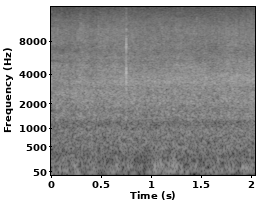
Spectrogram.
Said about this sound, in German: Deswegen habe ich den anderen Rekorder jetzt ganz einfach mit dem Richtmikro aufs Meer gerichtet und nehme Wellen auf. Als Hintergrundmucke. Wir haben hier auch ordentlich Wind.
